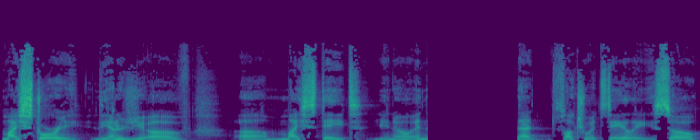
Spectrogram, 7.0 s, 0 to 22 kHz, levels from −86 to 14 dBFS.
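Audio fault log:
4.28–5.19 s playback stall: the speech drops to silence for about 910 ms, then carries on, likely the player running dry or its thread blocking.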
